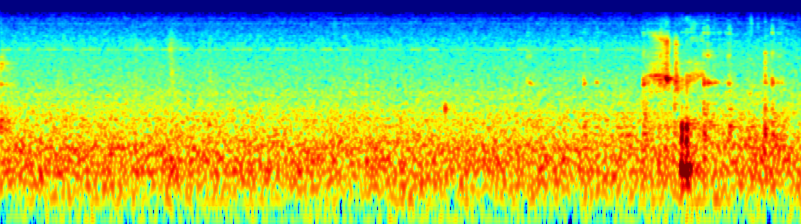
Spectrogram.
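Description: Near silence: room tone, with a short, faint breath or whisper about five seconds in.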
